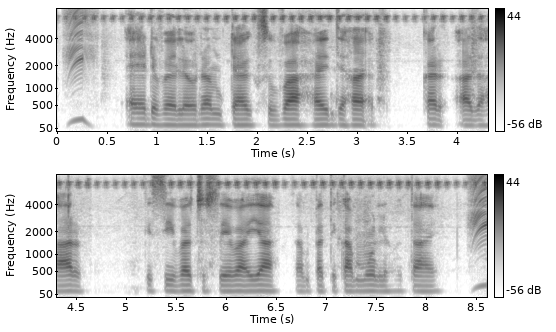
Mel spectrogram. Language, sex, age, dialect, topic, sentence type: Hindi, male, 18-24, Kanauji Braj Bhasha, banking, statement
